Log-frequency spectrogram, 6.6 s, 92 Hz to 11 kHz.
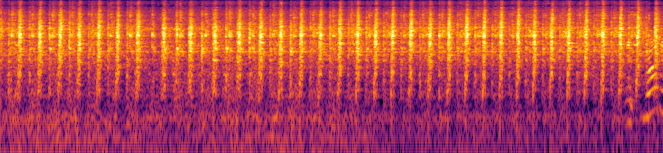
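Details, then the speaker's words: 1980 GMC P15 step van revived from a tow yard, running on five cylinders with one spark plug removed: rough running that shakes the truck, with sharp regular chuffs as compression blows out the open plug hole. "that runs on five yeah and it's shaking the whole truck the whole truck but it ran oh it stinks"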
